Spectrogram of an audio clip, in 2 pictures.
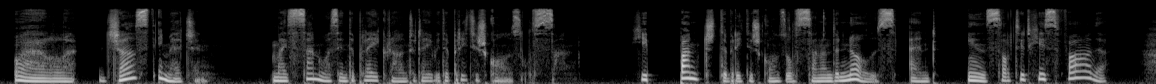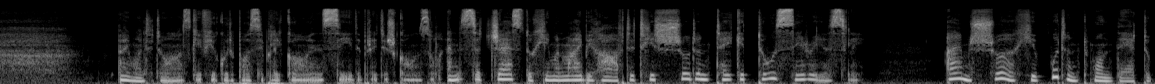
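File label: Serbian Croatian, English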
